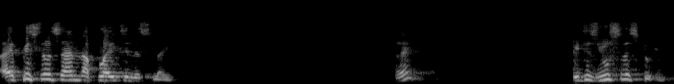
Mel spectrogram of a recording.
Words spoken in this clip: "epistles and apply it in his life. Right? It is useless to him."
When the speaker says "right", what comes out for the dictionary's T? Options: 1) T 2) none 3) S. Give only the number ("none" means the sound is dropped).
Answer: 2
